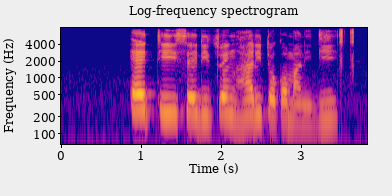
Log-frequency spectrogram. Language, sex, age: Southern Sotho, male, 20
